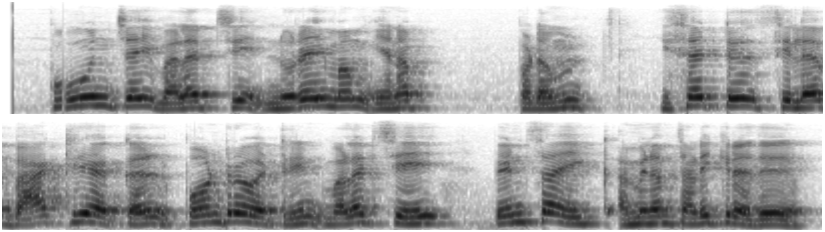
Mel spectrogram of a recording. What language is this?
Tamil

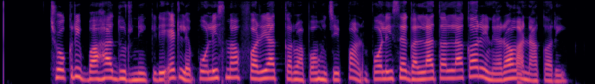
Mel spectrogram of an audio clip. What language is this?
Gujarati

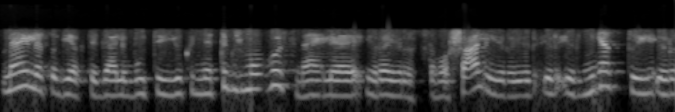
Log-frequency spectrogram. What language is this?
Lithuanian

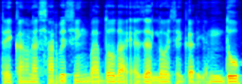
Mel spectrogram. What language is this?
Chakma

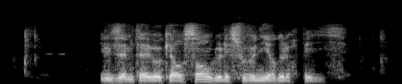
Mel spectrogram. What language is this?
French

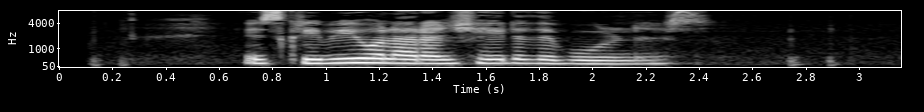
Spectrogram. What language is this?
Galician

